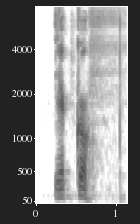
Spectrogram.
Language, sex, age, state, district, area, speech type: Punjabi, male, 45-60, Punjab, Amritsar, urban, read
